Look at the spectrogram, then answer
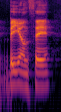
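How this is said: The name is said with Spanish pronunciation. The speaker calls it wrong. "aquí en España decimos Beyoncé ... nada de Beyoncé"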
